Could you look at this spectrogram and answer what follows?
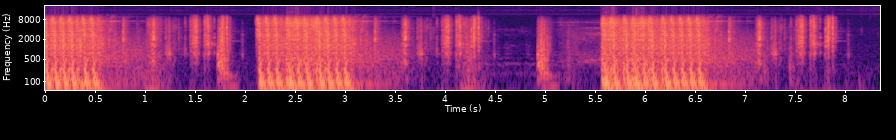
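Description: Loud rapid machine-gun bursts of gunfire in the PC video game Free Fire, three long sustained volleys with scattered single shots and pauses between, close and dominant with no talk.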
